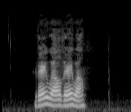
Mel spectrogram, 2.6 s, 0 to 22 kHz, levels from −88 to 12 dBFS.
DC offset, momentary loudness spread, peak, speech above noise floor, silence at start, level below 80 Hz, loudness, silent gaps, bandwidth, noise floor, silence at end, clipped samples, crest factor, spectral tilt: under 0.1%; 10 LU; -4 dBFS; 45 dB; 0.7 s; -58 dBFS; -19 LUFS; none; 11.5 kHz; -63 dBFS; 0.95 s; under 0.1%; 18 dB; -6.5 dB/octave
